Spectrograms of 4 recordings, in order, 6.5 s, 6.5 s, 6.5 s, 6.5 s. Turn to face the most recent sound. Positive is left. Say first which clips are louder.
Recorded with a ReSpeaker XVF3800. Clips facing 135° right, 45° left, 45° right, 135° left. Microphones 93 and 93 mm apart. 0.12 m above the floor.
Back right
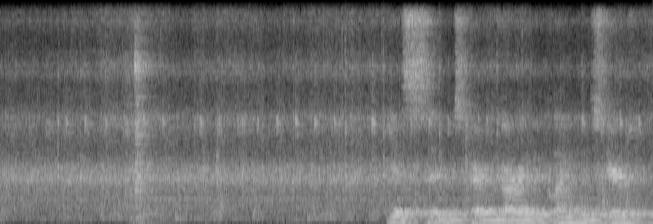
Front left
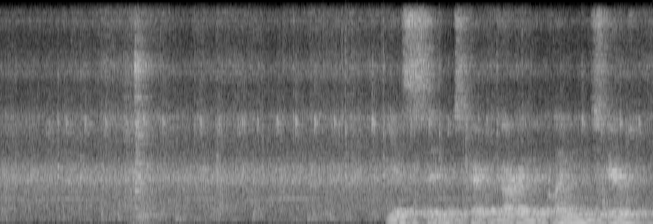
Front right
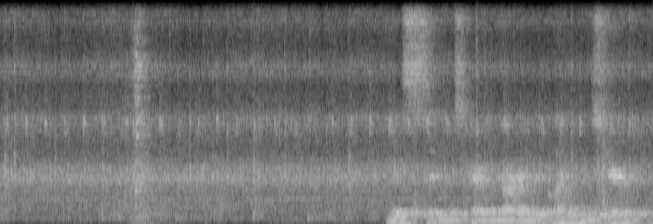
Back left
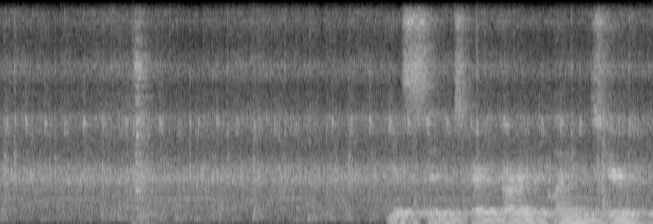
# back right 1 dB, front right 1 dB
turn(degrees=-20)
